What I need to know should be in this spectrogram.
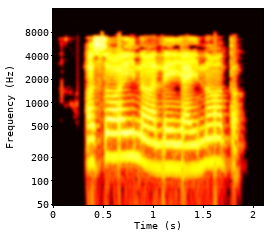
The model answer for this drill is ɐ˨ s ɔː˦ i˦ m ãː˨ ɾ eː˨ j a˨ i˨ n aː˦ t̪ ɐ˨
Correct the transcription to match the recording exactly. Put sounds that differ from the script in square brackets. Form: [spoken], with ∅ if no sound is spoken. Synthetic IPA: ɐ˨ s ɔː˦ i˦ [n] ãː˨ [l] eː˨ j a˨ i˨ n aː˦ t̪ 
